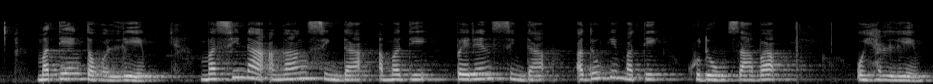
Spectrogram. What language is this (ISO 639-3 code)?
mni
